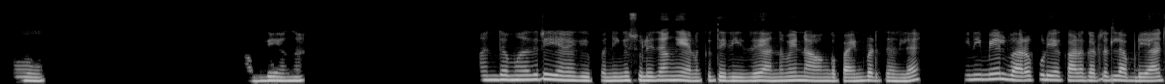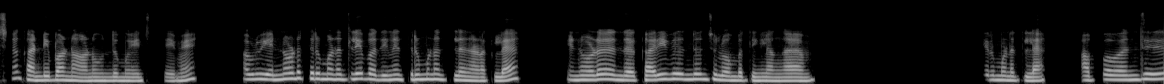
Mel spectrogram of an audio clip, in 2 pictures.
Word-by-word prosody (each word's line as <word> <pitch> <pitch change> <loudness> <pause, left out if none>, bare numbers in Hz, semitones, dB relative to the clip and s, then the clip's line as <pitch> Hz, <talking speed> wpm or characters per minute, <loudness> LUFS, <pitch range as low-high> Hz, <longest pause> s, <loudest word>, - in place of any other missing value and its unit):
ஓ! 175 0 -1 2.0
அப்பிடியாங்க. 170 +1 +2 1.9
அந்த 210 +1 +2
மாதிரி 225 +3 +3
எனக்கு 190 -2 +2
இப்போ 180 0 -8
நீங்கச் 180 +1 +1
சொல்லி 185 -1 +2
தாங்க 195 0 +3
எனக்குத் 180 +2 -3
தெரியுது. 170 -1 +2
அந்தமாரி 175 +2 +2
நான் 175 -1 +1
அங்க 165 0 +1
பயன்படுத்துனது 170 0 0
இல்ல. 165 +3 +2 0.6
இனிமேல் 235 +3 0
வரக்கூடிய 200 +2 0
காலகட்டத்தில 185 +2 0
அப்பிடி 170 0 -1
ஆச்சுன்னா, 185 +10 -5
கண்டிப்பா 195 0 +1
நானும் 175 0 0
வந்து 175 0 0
முயற்சி 170 0 -3
செய்வேன். 175 +10 -2 0.5
அப்பிடி 240 +1 0
என்னோட 255 +5 +1
திருமணத்திலேயே 245 0 0
பார்த்தீங்கன்னா, 220 -1 0
திருமணத்துல 230 -3 0
நடக்கல. 175 +1 -1 0.7
என்னோட 210 +1 +1 0.2
அந்தக் 200 -2 0
கறி 215 +4 +3
விருந்துன்னு 240 -1 +1
சொல்லுவோம். 195 -3 +1
பாத்தீங்களாங்க. 175 -2 -1 2.0
திருமணத்துல. 195 -4 -1 0.5
அப்போ 205 +4 -6 0.2
வந்து 215 +3 +1
190 Hz, 105 wpm, -22 LUFS, 175-220 Hz, 2.0 s, மாதிரி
